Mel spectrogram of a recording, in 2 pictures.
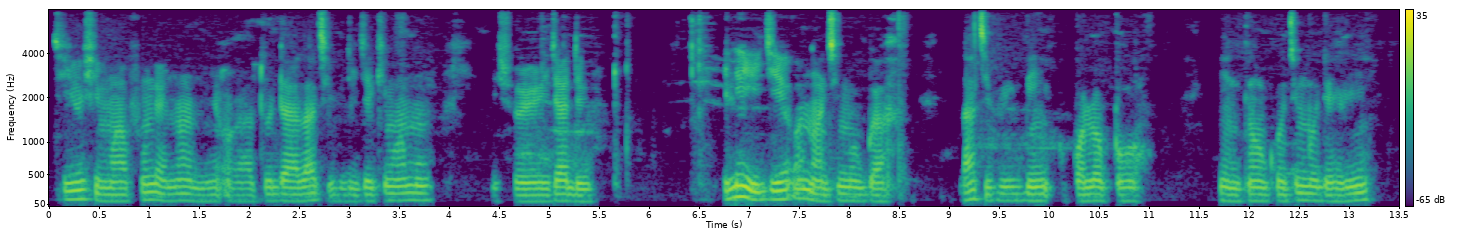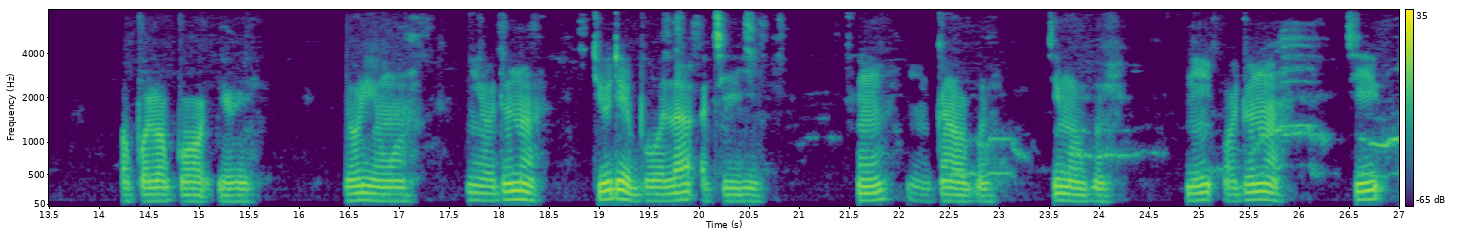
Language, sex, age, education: Yoruba, male, 46-60, tertiary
